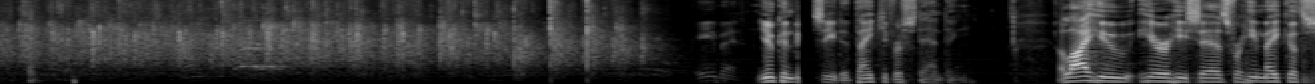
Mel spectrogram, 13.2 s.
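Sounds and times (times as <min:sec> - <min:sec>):
audience hand clapping: 0:00.0 - 0:06.7
speech: 0:07.6 - 0:09.7, 0:10.6 - 0:13.1.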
